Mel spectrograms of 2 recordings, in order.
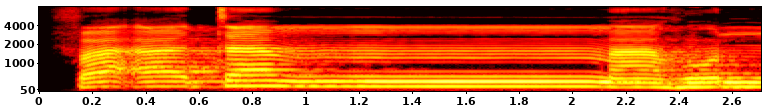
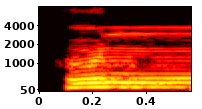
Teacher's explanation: Kalau nun bertasydid harus dengung. Jadi harus dengung, dengungannya dua, panjangnya 2 harokat. Fa'atammahun, jadi agak ditekan.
